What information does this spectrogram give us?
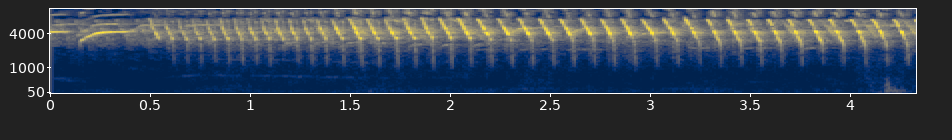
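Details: Canary singing for mating stimulation: a short rising whistle opens into a fast, even, rolling trill of repeated notes sustained to the end.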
